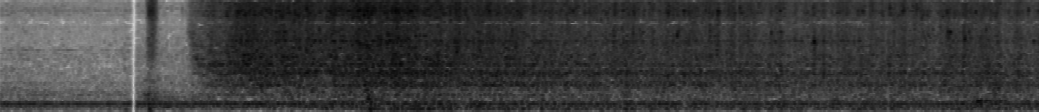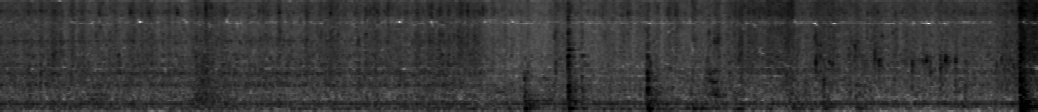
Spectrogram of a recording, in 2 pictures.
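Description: Masala-coated chicken piece sizzling as it fries in hot oil in a nonstick pan. The sizzle starts about two seconds in and stays steady, with a few sharp oil pops near the end.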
